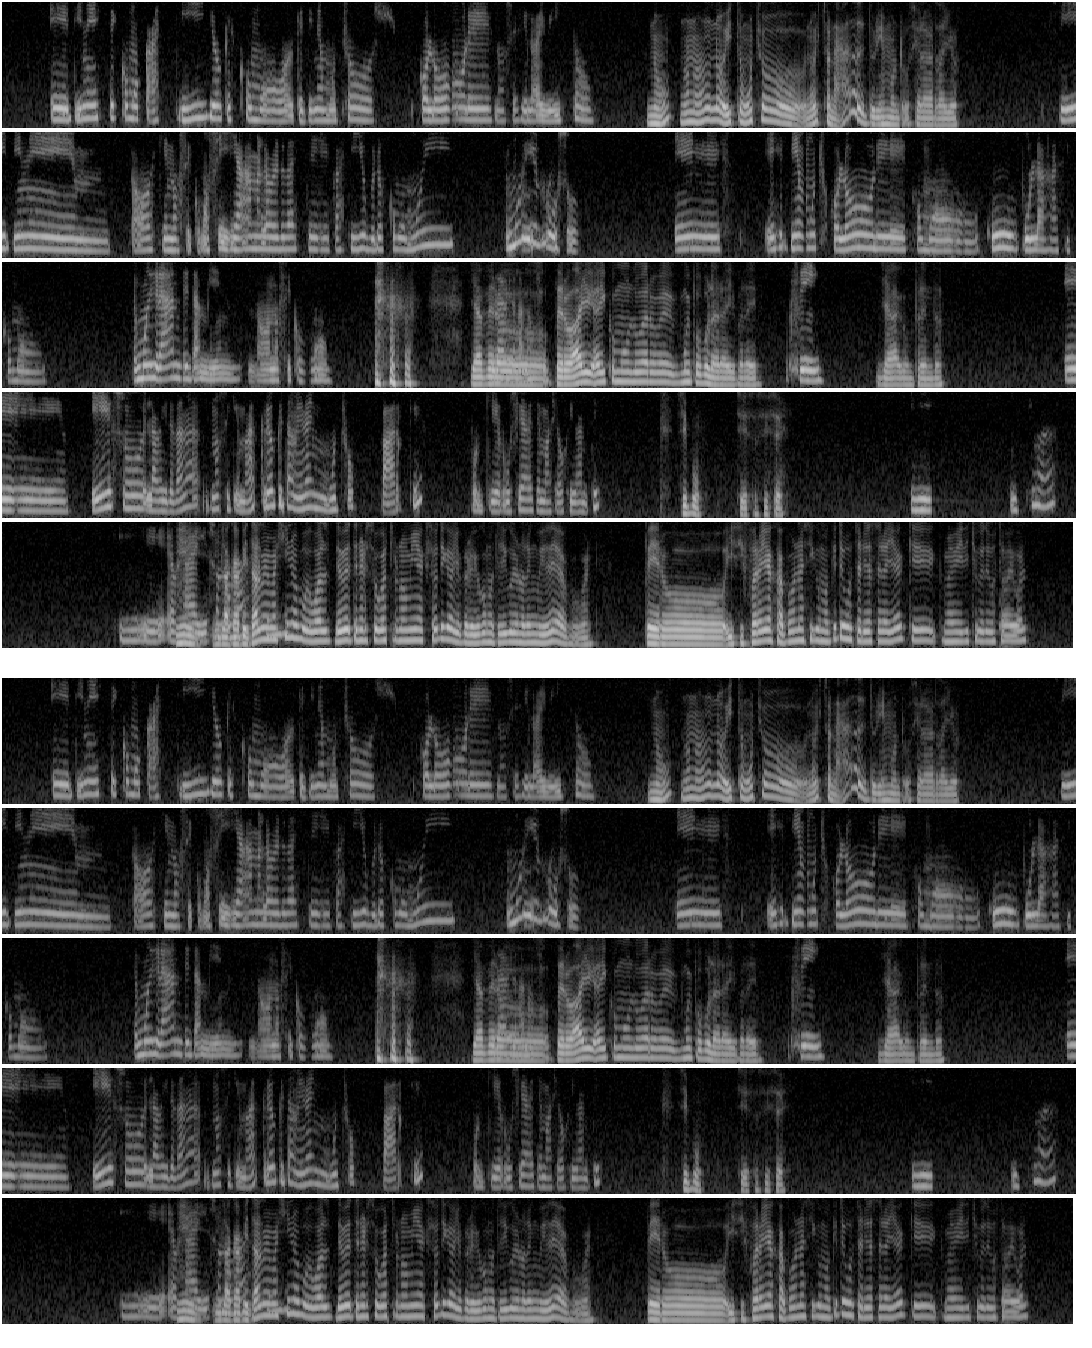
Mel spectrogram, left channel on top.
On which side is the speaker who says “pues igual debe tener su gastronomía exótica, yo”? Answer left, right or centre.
Left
